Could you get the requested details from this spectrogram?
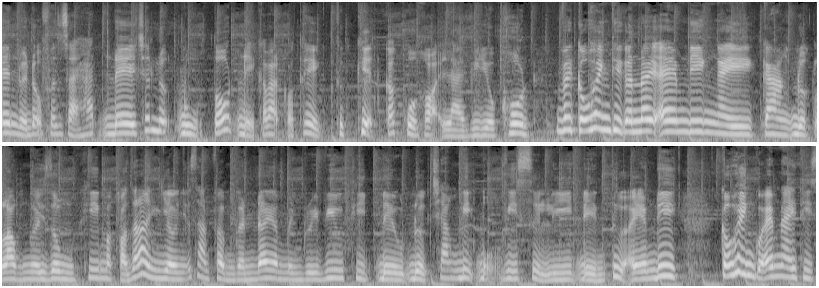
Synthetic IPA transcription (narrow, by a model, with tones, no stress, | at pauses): e˧nzəː˨˦jɗo̰˧˨fə˧nzaː˧˩jɦaː˦˥t̚ɗe˧t͡ɕə˦˥t̚lɨ̰˧˨əŋɗu˧˩t̪o˦˥t̚ɗe˧˩ka˦k̚ɓa̰ː˧˨˩kɔ˨˦t̪ʰe˧˩t̪ʰɨ˨˩k̚hḭ˧˨ənkaː˦˥kːu˧˩ək̚ɣɔ̰˧˨jlaː˨˩vi˧ɗi˧o˧xo˧n | ve˨˩kə˨˦wɦï˨˩ŋ̟t̪ʰi˨˩ɣə˨˩nɗə˧jʔə˧ʔɛ˧mɗi˧ŋa˨˩jkaː˨˩ŋɗɨ˨˩ək̚la˨˩wŋ͡mŋɨ˨˩əjzʊ˨˩ŋ͡mxi˧maː˨˩kɔ˨˦zə˦˥t̚laː˨˩ɲi˨˩əwɲɨ̰˧˥ŋsaː˧˩nfə˧˩mɣə˨˩nɗə˧jʔəː˧˩mï˨˩ŋ̟ɹi˨˩vi˧wt̪ʰi˨˩ɗe˨˩wɗɨ˨˩ək̚t͡ɕaː˧ŋɓḭ˧˨ɓo̰˧˨vi˧sɨ˧˩li˨˦ɗe˨˦nt̪ɨ˨˩ʔə˧jʔɛ˧mɗi˧ | kə˨˦wɦï˨˩ŋ̟ku˧˩əʔɛ˧mna˨˩jt̪ʰi˨˩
